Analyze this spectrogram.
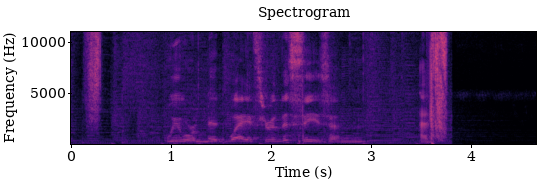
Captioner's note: upbeat music; pat; tearing, then silence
